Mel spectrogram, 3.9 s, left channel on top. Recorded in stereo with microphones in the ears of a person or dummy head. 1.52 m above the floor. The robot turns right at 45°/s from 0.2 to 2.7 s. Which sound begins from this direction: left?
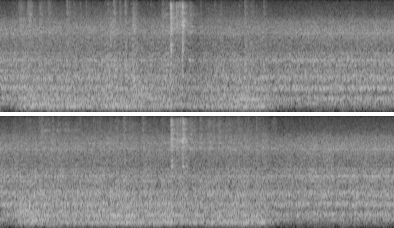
A camera shutter, at 1.7 s.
